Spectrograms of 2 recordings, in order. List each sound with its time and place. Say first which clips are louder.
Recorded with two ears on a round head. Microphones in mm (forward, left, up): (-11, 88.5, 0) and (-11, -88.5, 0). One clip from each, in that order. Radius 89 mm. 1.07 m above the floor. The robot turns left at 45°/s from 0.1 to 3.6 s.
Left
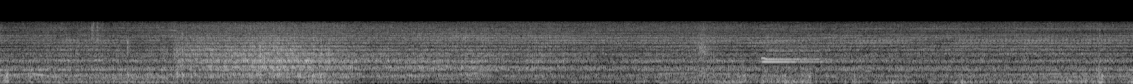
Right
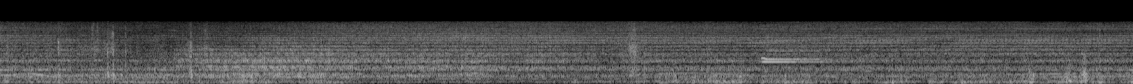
0.0 s a helicopter: left 1 dB; 170° left; by 11.3 s 15° left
